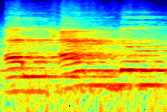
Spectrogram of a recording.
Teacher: hujung lidah membetuli akar gigi kita dia tersentuh sedikit di situ menyebabkan sebutan Dal kita jadi lembut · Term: Dal Arab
